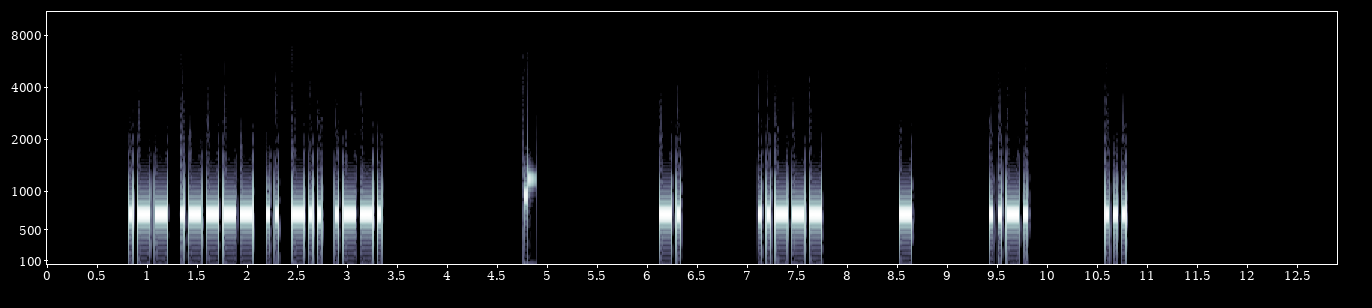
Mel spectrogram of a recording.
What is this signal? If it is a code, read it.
Morse code, heard as a keyed tone, about 28 wpm, spaced as for 14 wpm, 700 Hz. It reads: W1IDP N2TFS
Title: USA Call Signs - 5 Characters - 6x Character Spacing - 28wpm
